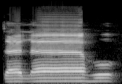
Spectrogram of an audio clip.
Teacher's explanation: لام کے اوپر کھڑی زبر ہے ایک الف کے برابر کھینچ کر پڑھیں گے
